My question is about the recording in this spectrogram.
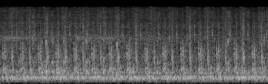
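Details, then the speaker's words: Bolton 9 triple-expansion model steam engine running on a homemade vertical boiler after recent ring replacement; quick light chuffing with slightly uneven rotation; owner suspects valve timing on the middle cylinder was altered. "And as you can hear, the triple's going okay, although I did some work on it recently, changing the rings, and I think I must have altered the steam timing on the middle cylinder,"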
